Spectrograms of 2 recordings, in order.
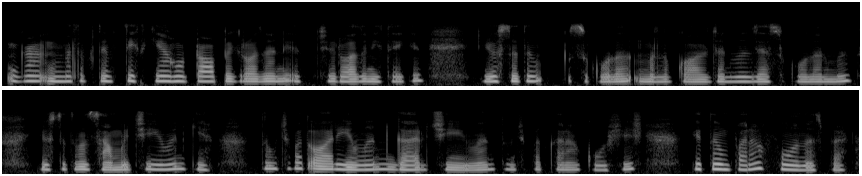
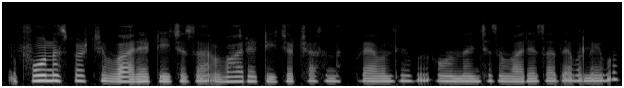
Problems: none marked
